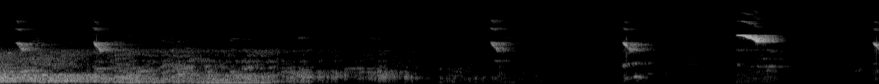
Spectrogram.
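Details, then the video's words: Song of kept Chopi blackbirds: after about three seconds of low rumbling noise, clear whistled notes sound at intervals of roughly a second, ending with a brighter, higher rising note. "Cantos, meus pássaros preto"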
